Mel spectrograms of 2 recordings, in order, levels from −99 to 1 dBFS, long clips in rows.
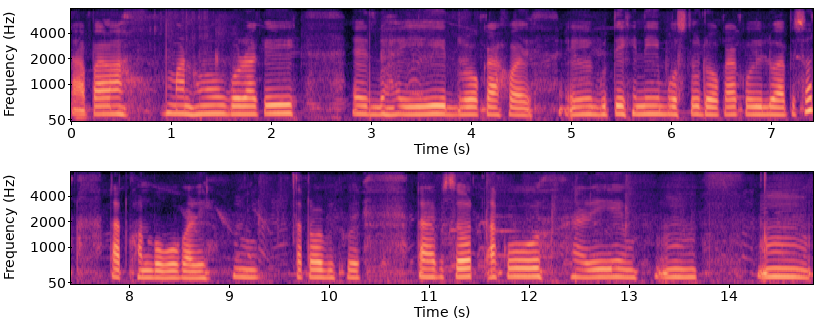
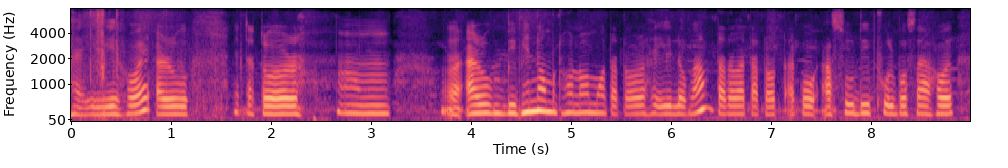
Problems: constant background noise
